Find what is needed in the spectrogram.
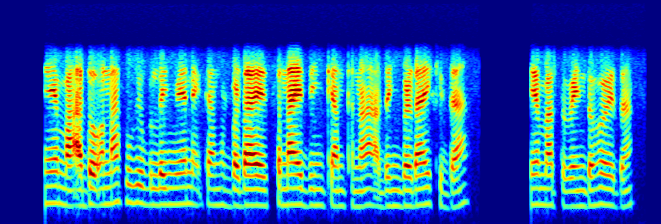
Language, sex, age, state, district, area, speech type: Santali, female, 18-30, West Bengal, Uttar Dinajpur, rural, conversation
